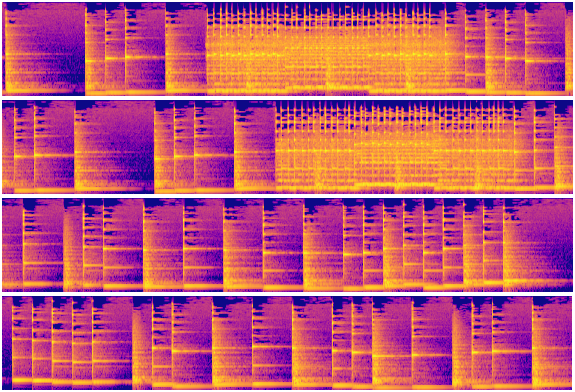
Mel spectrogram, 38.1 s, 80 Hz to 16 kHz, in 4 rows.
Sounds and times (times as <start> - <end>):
Music: 0.0 - 38.0.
